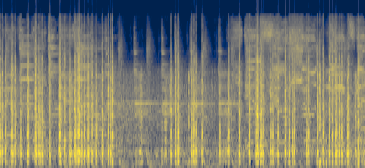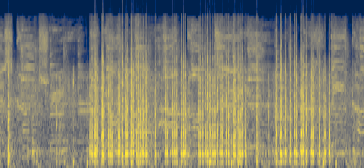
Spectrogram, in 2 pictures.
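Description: Fireworks display: dense, rapid popping and crackling of firework bursts, easing briefly just before seven seconds in, then going dense again.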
